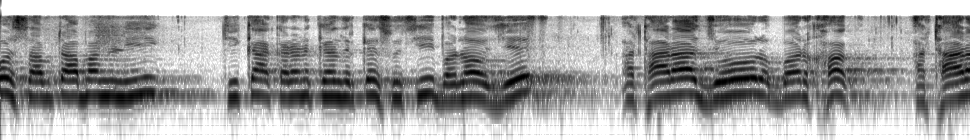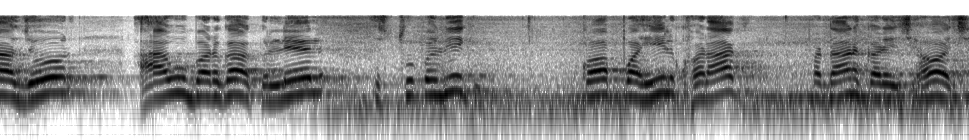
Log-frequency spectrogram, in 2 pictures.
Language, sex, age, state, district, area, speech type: Maithili, male, 60+, Bihar, Madhubani, rural, read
